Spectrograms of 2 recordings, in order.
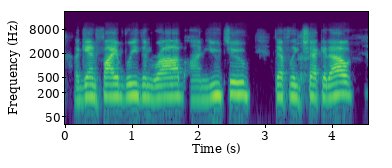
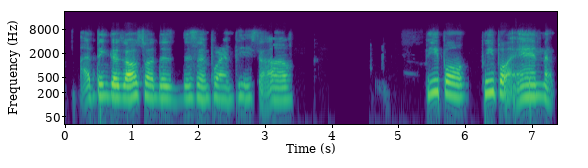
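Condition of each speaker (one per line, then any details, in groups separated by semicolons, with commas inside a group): No condition
Cerebral palsy; present from birth; uses service dog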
